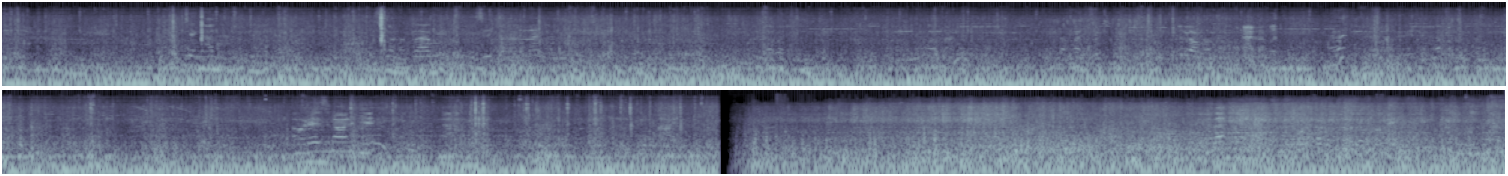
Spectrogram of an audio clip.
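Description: Steady low rumble of a car's engine and its tyres on a dirt road, heard from inside the cabin. It breaks off for an instant about two-thirds of the way through.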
